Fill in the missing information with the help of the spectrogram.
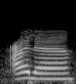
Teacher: आइन हुर्फ़ हल्की है, हलक से अदा करिएगा।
